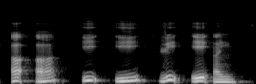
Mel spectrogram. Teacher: इसमें देखो आपका मुंह जो होठ की बनावट है वो गोल नहीं है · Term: आवृतमुखी स्वर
